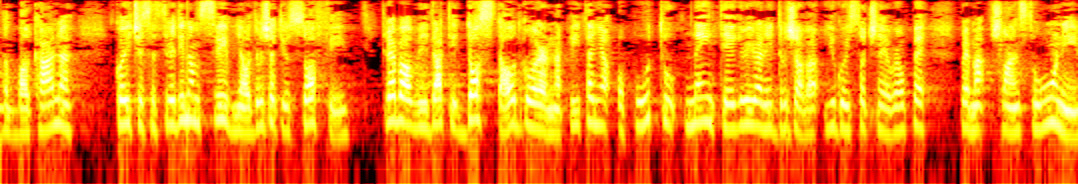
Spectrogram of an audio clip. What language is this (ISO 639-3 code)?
hrv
